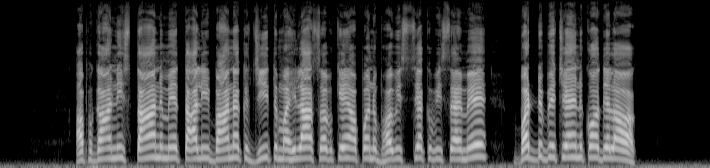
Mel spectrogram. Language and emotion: Maithili, fearful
